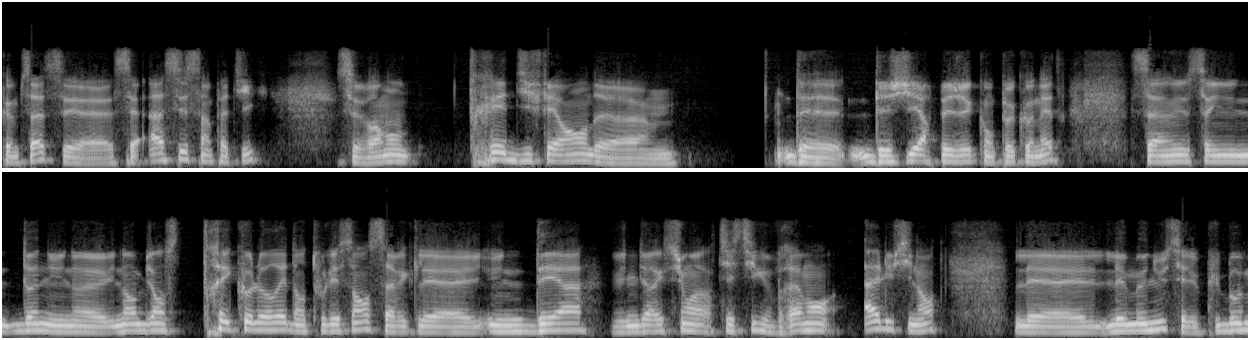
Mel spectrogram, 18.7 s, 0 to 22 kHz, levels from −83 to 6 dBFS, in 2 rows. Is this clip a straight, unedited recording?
no; 1 cut; at 2.5 s

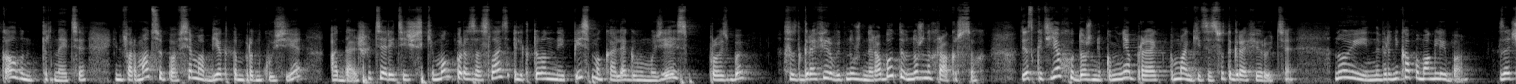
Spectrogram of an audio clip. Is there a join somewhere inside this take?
no; 0 cuts

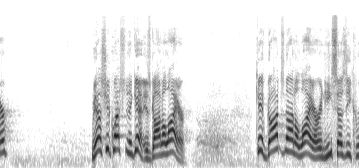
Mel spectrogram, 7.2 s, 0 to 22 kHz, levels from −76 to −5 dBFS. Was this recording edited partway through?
no; 0 cuts

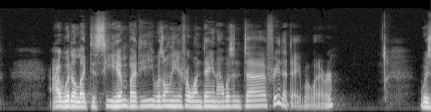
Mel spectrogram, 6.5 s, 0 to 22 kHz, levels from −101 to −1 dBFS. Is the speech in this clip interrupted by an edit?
no; 0 cuts

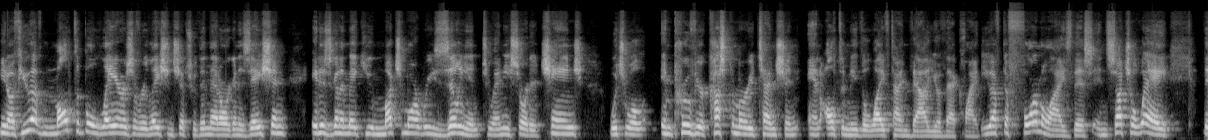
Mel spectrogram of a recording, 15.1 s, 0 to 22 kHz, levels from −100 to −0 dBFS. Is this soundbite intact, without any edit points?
no; 1 cut; at 12.3 s

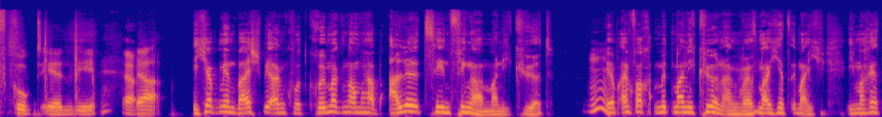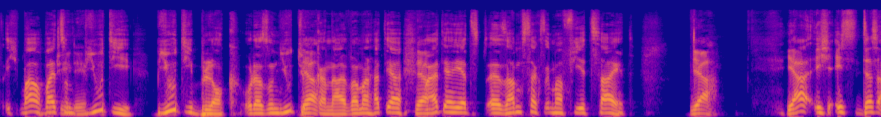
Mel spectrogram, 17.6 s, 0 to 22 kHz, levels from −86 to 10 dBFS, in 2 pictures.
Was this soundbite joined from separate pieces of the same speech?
no; 0 cuts

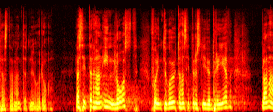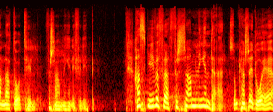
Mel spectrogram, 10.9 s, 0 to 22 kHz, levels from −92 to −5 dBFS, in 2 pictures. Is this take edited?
no; 0 cuts

